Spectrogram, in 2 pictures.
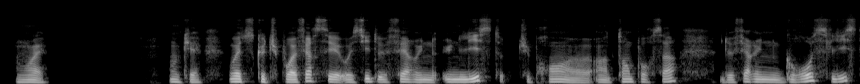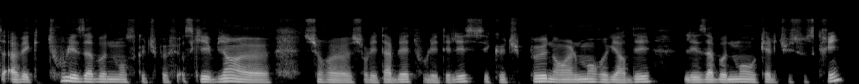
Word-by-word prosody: Mouais. 110 -3 0 1.2
OK. 110 -2 -1 0.4
Ouais 130 0 +7
tout 125 - -9
ce - - -8
que 125 - +3
tu - - -4
pourrais 110 -1 +6
faire 155 +6 +2
c'est 120 -5 +2
aussi 110 +6 +1
te 115 -3 -1
faire 115 0 0
une 110 -1 +1
une 115 0 +3
liste, 160 +11 +3
tu - - -8
prends, 105 -7 -1
heu, - - -4
un 110 -2 -2
temps 125 +5 -1
pour 115 -3 -6
ça, 130 +4 0 0.4
de 105 0 -2
faire 120 +3 -1
une 110 -3 +1
grosse 125 - +1
liste 140 +8 -1
avec 115 0 0
tous 170 - -5
les 140 -5 +5
abonnements. 120 -2 +1
Ce - - -14
que - - -8
tu - - -13
peux 105 - -6
fai - - -11
ce - - -8
qui 130 - 0
est 120 - +4
bien, 135 +4 +3
heu, 105 -2 +1 0.3
sur 110 -1 -4
heu 100 -1 0
sur 100 - -7
les 100 -2 -2
tablettes 115 +3 -1
ou - - -10
les 100 -1 -2
télés 115 +6 -1
c'est 135 -7 -9
que 110 - -7
tu 110 - -6
peux 140 +1 +5
normalement 115 0 +1
regarder 115 +3 0 0.3
les 110 +1 +1
abonnements 115 +2 +3
auxquels 110 -1 -2
tu 110 - -12
souscris. 150 - -3
115 Hz, 215 wpm, -26 LUFS, 110-125 Hz, 1.2 s, Ouais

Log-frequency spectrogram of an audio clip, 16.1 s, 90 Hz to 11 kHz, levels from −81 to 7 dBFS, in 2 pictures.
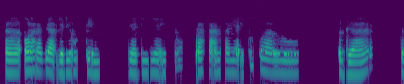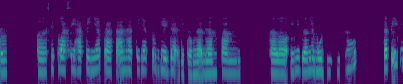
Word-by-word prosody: eee, 175 -1 +6
olahraga 190 -1 +6
jadi 170 +1 +5
rutin, 185 -1 -2 0.7
jadinya 175 0 0
itu 175 - -8 0.3
perasaan 180 - +2
saya 180 -1 -3
itu - - -9 0.2
selalu, 175 -3 -1 0.8
segar, 160 +3 +3 0.6
terus, 180 0 +1 0.6
eee, 180 -1 -2
situasi 215 0 -1
hatinya, 200 +1 -3
perasaan 195 0 +1
hatinya 205 0 -3
tuh - - -3
beda 195 -2 -1
gitu 160 - -3
nggak 160 +1 +1
gampang 170 +1 -1 0.8
kalau 170 -1 +3
ini 195 +4 -6
bilangnya 185 +1 0
moody 185 -1 -3
gitu, 215 +4 -10 0.5
tapi 220 +5 +5
ini 330 - -6
180 Hz, 110 wpm, -34 LUFS, 170-195 Hz, 0.8 s, eee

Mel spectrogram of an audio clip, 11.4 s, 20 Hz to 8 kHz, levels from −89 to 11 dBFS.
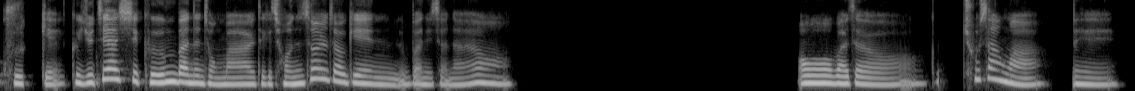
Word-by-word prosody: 굵게. 190 -3 -4
그 215 - 0
유재하씨 295 +6 +3
그 220 0 +2
음반은 225 -3 +5
정말 180 -1 -1
되게 185 0 -5
전설적인 195 - 0
음반이잖아요. 180 +2 -3 2.8
어 205 0 +5
맞아요. 185 -1 -1
그 245 - -17 0.2
초상화. 220 - -1 0.3
네. 175 -1 -3
190 Hz, 180 characters per minute, -25 LUFS, 175-215 Hz, 2.8 s, 음반은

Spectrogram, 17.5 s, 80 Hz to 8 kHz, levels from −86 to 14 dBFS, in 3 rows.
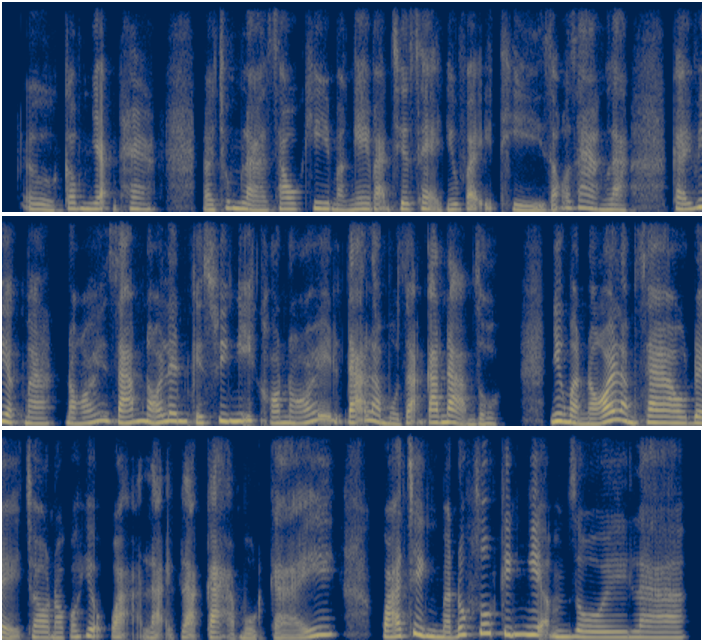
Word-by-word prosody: Ừ, 200 -5 -5
công 225 +1 -2
nhận 215 - 0
ha. 215 -2 -5 0.4
Nói 190 - -3
chung 240 +4 -2
là 180 -5 -1
sau 215 +3 -4
khi 230 -1 -1
mà 190 -3 -6
nghe 210 +4 -3
bạn 205 - -4
chia 220 - -3
sẻ 220 +1 -3
như 200 +1 -5
vậy - - -4
thì 175 -5 -5
rõ 250 +7 -5
ràng 235 -7 -2
là 190 -2 -3 0.4
cái 215 -1 -1
việc 265 -1 +4
mà 205 -1 -3
nói 220 +8 0
dám 240 +2 +3
nói 250 -2 +3
lên 285 -1 +4
cái 240 -4 -1
suy 280 +6 +2
nghĩ 290 +2 +4
khó 220 -6 -3
nói 225 +5 0
đã 235 - +4
là 295 -5 +2
một 200 -4 -2
dạng 245 - -1
can 240 0 +4
đảm 230 -9 +3
rồi, 185 +2 -4 0.4
nhưng 280 0 +7
mà 240 - +5
nói 205 - +6
làm 295 -9 +4
sao 230 -2 +4
để 215 -3 0
cho 205 -1 -2
nó 195 -1 -4
có 225 +3 -5
hiệu 255 0 0
quả - - -1
lại - - -6
là - - 0
cả 200 -1 0
một 85 -1 -7
cái 235 - -1 0.4
quá 230 +2 +4
trình 255 -10 +4
mà 205 - 0
đúc 295 +8 +1
rút 360 0 +2
kinh 315 0 +2
nghiệm, 260 -7 +3
rồi 210 -2 -1
là 200 -1 -2
225 Hz, 220 wpm, -23 LUFS, 200-255 Hz, 0.4 s, nhưng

